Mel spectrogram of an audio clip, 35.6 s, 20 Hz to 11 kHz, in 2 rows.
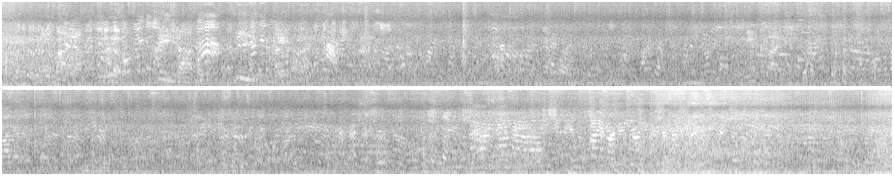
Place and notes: Gongming St., Tamsui Dist. - walking in the Street
Rain inundated the streets, Walking in the night market, Binaural recordings, Sony PCM D50 + Soundman OKM II
New Taipei City, Taiwan, 2 November, 20:58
